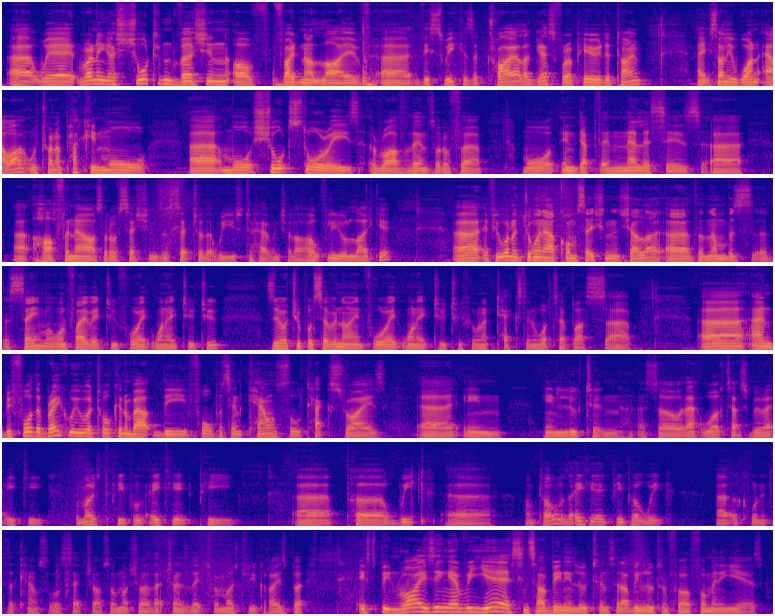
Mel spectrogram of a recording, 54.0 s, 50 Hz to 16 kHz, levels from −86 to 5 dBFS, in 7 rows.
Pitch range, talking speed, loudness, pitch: 100-120 Hz, 210 wpm, -28 LUFS, 110 Hz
